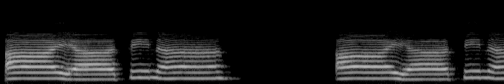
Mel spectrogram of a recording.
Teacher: तीनों को बराबर बराबर आपने स्ट्रेच करना है, किसी की मिकदार कम ज्यादा नहीं करनी। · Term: मद्दाज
